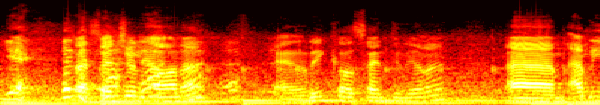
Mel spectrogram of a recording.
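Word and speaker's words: Sangiuliano: also, Enrico, I can't remember his I can't pronounce his surname. Enrico. But he is a really nice San Giuliani. Yeah. San Giuliano.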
